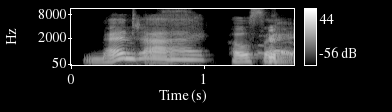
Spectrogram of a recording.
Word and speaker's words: Manjai Hosang: say his name right and his name is pronounced manga jose i was like yes ma'am and i did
